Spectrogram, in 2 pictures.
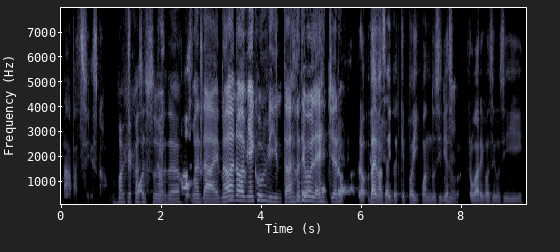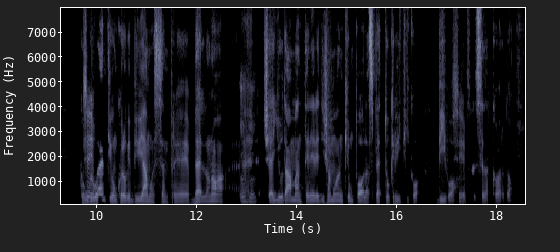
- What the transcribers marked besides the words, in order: unintelligible speech; laughing while speaking: "lo devo leggere"; unintelligible speech; other background noise
- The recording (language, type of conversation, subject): Italian, unstructured, Come ti piace esprimere chi sei veramente?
